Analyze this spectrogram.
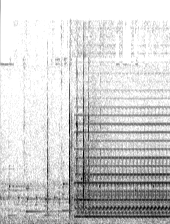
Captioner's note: intercom beeping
